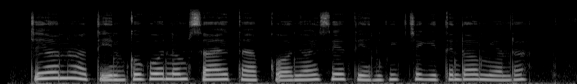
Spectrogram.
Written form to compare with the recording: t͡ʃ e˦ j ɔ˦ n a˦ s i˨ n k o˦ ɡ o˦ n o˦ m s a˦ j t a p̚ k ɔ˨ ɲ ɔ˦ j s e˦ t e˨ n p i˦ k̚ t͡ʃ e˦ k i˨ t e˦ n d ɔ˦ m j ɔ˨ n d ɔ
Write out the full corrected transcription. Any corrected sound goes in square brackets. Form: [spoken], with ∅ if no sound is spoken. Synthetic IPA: t͡ʃ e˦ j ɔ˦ n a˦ [t] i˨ n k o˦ [k] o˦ n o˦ m s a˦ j t a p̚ k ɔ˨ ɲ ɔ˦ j s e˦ t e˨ n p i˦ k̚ t͡ʃ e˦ k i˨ t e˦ n d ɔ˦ m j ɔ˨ n d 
